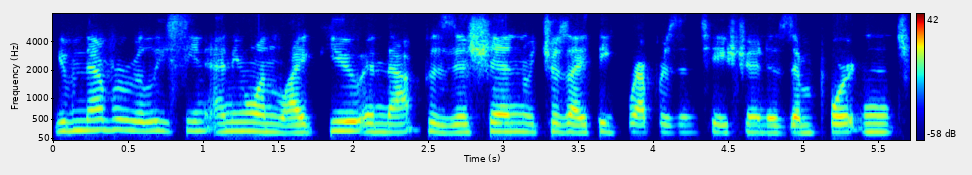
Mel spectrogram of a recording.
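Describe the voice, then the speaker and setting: A woman with a Filipino accent speaks at a moderate pace and medium pitch, with fairly even intonation. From Philippines. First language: Filipino language. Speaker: dermatologist. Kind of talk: panel discussion.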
